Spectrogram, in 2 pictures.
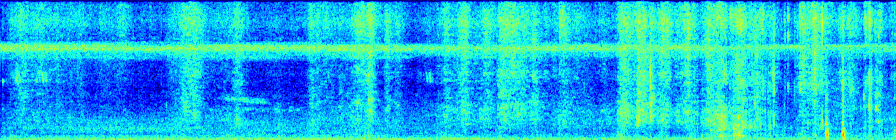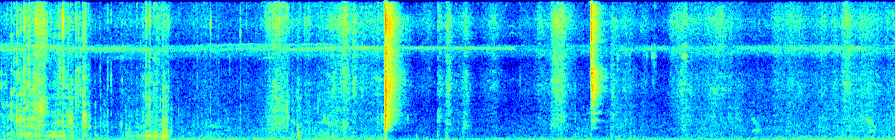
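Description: Rustling and brushing through dry leaves and undergrowth, with two sharp cracks about two seconds apart late on. A thin steady high whine, insect-like, runs under it and stops about two-thirds of the way through.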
